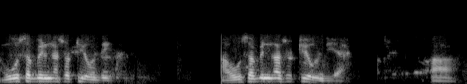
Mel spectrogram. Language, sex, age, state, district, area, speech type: Sindhi, male, 30-45, Delhi, South Delhi, urban, conversation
